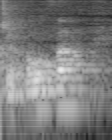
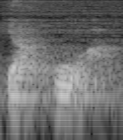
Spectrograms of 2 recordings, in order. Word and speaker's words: Yahuwah: Not Jehovah, not Yahweh, Yahuwah.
